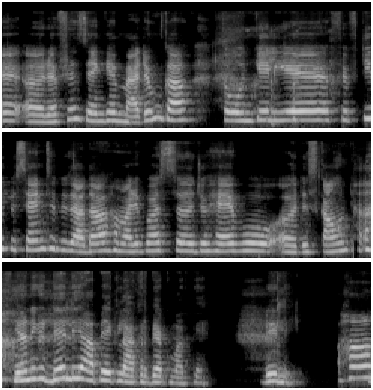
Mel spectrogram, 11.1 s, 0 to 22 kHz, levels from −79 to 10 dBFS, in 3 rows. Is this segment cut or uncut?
cut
